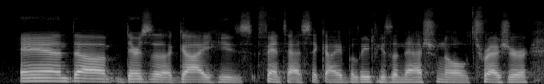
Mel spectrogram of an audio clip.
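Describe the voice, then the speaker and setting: A man with a Portuguese accent and a medium-pitched voice speaks at a fairly slow pace with hardly any pauses, fairly even intonation and very even loudness against a quiet background. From Brazil. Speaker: talk show host. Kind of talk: casual interview chat.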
